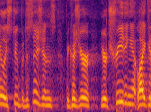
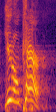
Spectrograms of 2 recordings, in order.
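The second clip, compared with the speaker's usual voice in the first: higher, louder, stressed-out complaint; frantic Martha; 5 semitones higher, 4 dB louder than usual. Acted. Martha complaining to Jesus, higher and louder, frantic. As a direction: voice an overwhelmed, accusing Martha. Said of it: "her instinct was to go".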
